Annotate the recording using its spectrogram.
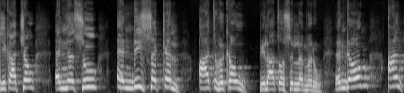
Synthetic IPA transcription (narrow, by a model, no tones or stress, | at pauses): jːɪkʼat͡ʃːɛwʔɨnːəsu | ɨnd̪isəkʼːɨl | ʔat̪ʼbɨkʼəwpʼilat̪ʰʼo̞sɨlːəmːənṵʔɨnd̪əhumʔant̪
